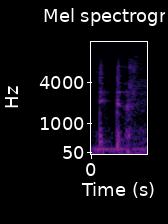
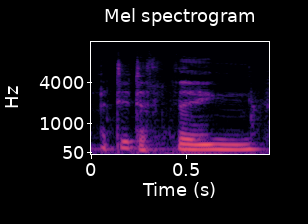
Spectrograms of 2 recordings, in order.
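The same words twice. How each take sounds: First: Soft unvoiced whisper. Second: Said in the usual way. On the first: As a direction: breathe it out secretly. Whispered then repeated aloud.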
